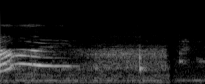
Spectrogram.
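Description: A high, drawn-out, meow-like cry sliding down in pitch, trailing off within the first second and following a run of similar cries. The sound cuts off abruptly near the end, leaving quiet room tone.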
